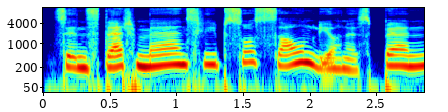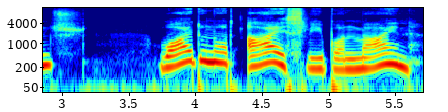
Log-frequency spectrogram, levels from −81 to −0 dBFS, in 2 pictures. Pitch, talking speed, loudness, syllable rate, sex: 225 Hz, 170 wpm, -17 LUFS, 3.7 syllables/s, female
